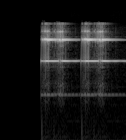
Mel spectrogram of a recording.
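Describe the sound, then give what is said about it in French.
A small bicycle bell rings twice in quick succession, bright, loud and metallic, each ring lingering briefly, with no voices. “Il s'amuse, rit et avale comme toujours la petite sonnette du vélo.”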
